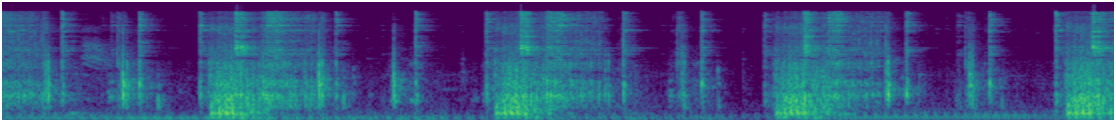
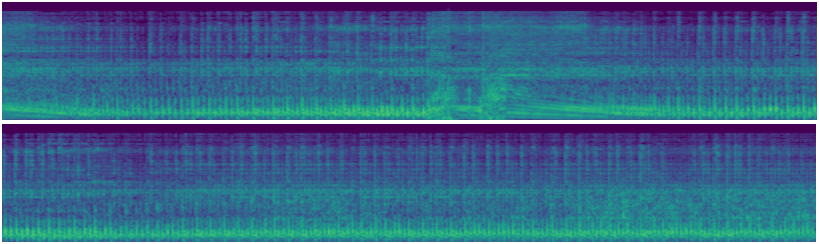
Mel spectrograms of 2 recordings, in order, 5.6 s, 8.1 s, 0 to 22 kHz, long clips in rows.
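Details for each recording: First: New Magnum G11 chainsaw, out of the box: repeated throttle blips flare roughly and sag instead of reaching clean high revs, bogging on acceleration from a lean carburetor setting needing tuning. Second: New Magnum G11 chainsaw after removing the carburettor neck spacer and reassembling: revs climb and fall smoothly with no bogging or stalling; normal acceleration, no-power problem fixed.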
